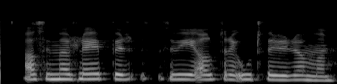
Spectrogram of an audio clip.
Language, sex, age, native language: Icelandic, male, 12, Icelandic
